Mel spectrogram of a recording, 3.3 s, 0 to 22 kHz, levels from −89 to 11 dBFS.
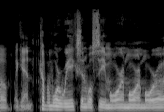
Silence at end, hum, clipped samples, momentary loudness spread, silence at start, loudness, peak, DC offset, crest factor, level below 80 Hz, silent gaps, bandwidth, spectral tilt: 0 s; none; under 0.1%; 10 LU; 0 s; -25 LUFS; -8 dBFS; under 0.1%; 16 dB; -56 dBFS; 0.68-0.72 s; 15 kHz; -6 dB/octave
